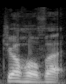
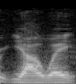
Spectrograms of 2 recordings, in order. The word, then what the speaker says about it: Yahweh: Yehovah or Jehovah a mispronunciation of the Hebrew Yahweh, the name of Elohim.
